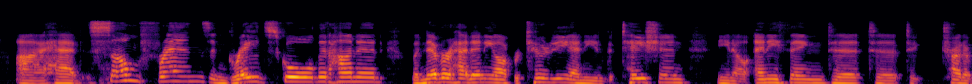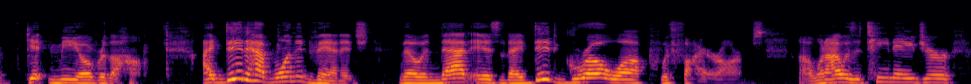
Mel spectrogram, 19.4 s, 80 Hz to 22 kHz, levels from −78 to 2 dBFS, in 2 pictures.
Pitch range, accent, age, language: 140-165 Hz, American, 30-49, English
